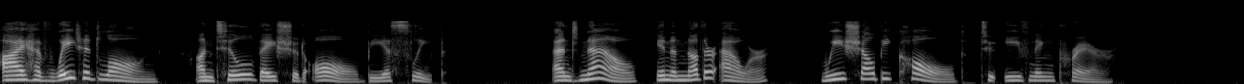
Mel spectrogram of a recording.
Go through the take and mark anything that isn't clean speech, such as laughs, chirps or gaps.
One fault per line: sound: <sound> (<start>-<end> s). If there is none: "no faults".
no faults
